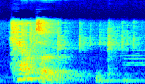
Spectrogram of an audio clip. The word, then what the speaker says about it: Guangdong: this is a uh we have in English a variant pronunciation of Guangdong we say Canton Guangdong Canton almost the same sound so that's uh maybe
